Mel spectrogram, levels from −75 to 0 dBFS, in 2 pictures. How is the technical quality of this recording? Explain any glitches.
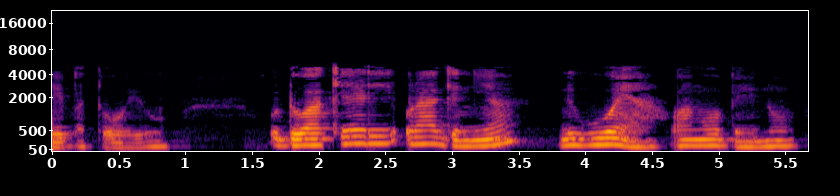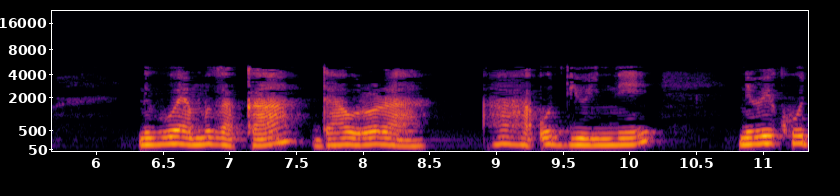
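The technical quality is poor. Heavy AAC compression damage runs through the whole recording. All audio above about 5.4 kHz is missing, so the speech sounds dull and muffled. Sibilants turn fizzy and smeared, and sustained sounds take on a watery warble. The likely cause is AAC-LC coding at a very low bitrate, around 16 kbps. At that rate, the encoder cuts the top band completely. It also quantises the remaining frequencies so coarsely that gaps and substitute noise appear.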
